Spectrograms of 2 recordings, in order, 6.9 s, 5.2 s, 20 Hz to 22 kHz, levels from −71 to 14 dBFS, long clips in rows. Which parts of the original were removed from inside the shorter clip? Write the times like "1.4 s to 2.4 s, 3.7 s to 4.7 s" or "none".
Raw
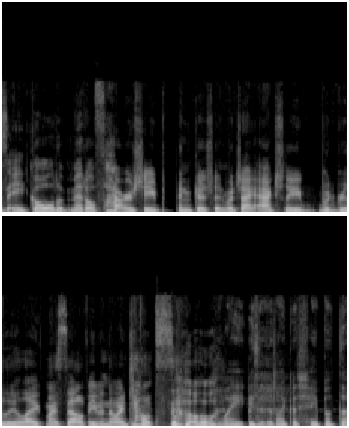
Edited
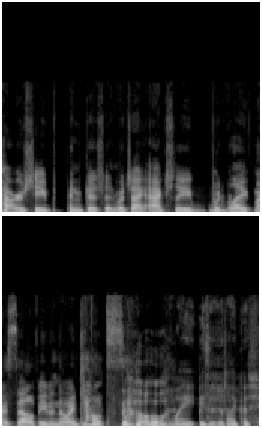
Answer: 3.3 s to 3.6 s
